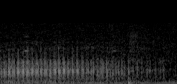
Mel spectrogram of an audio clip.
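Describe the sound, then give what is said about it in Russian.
A cat purrs in a steady, rapid flutter of low rumbling pulses, fairly loud at first and easing slightly softer toward the end, with no talking. “Мяу! Котик!”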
